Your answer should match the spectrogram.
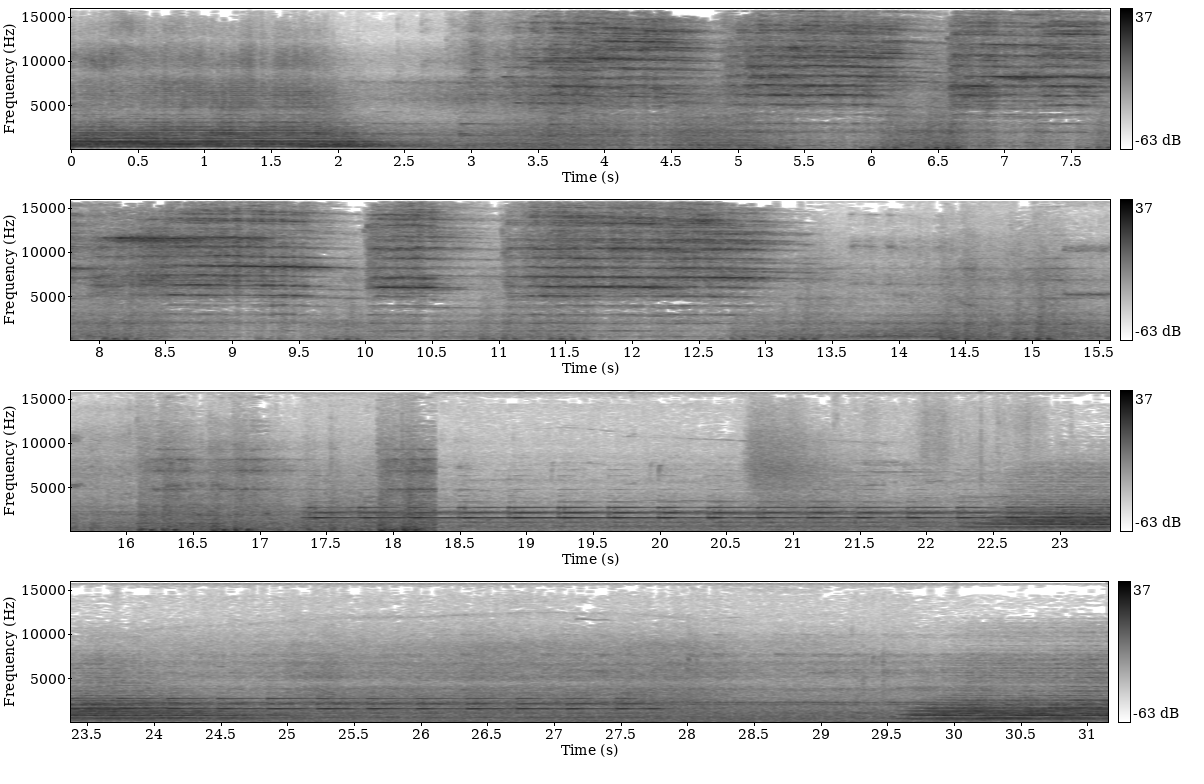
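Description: Passenger train horn sounding a chord at a grade crossing, then high-pitched wheel and brake squeal as the Amtrak train rolls into the station. In the second half a grade-crossing bell rings about twice a second, and a locomotive horn blows again near the end as the next train approaches.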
